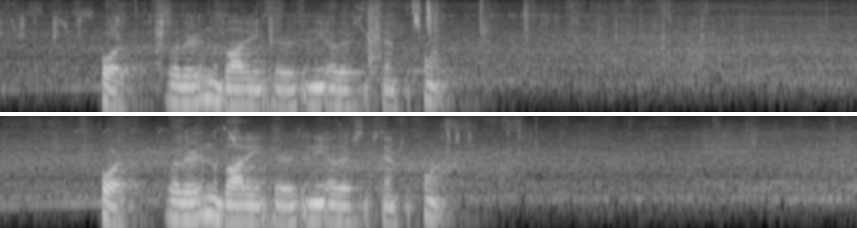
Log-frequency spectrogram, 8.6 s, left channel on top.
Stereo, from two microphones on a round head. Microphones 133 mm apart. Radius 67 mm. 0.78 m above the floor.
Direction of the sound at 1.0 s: 30° right (ahead or behind).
